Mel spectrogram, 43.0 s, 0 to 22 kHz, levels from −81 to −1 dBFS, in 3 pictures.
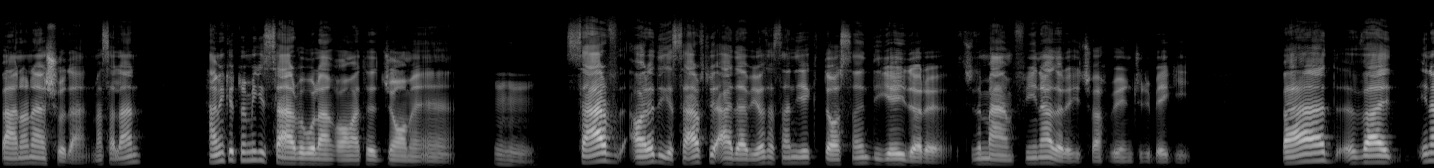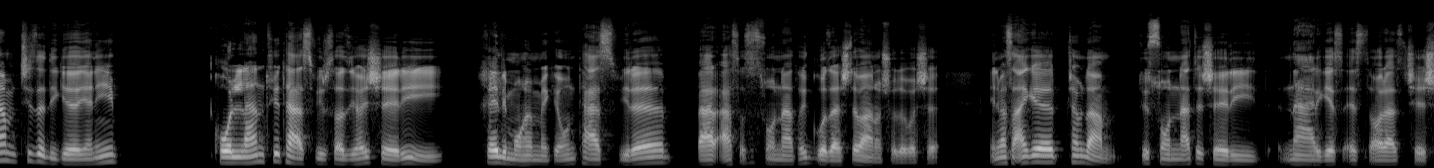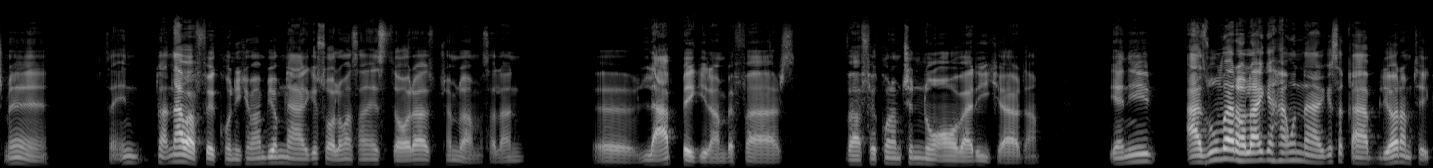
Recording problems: thin; somewhat; fading below 350 Hz

